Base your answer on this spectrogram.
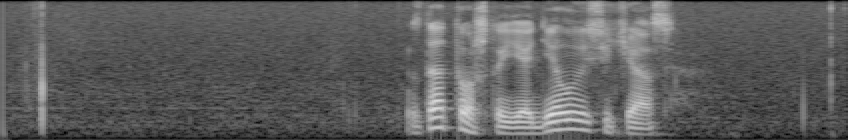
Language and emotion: Russian, neutral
